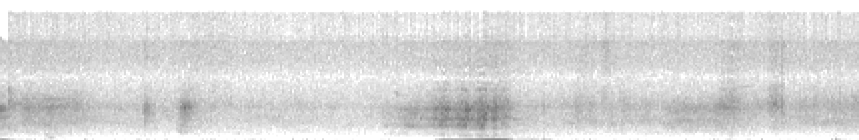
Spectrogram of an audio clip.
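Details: Central Asian Shepherd Dog (Alabai) asleep at work, giving one deep, rasping snore of about half a second partway through, low and rumbling, with quiet background hiss and faint distant chirps.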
